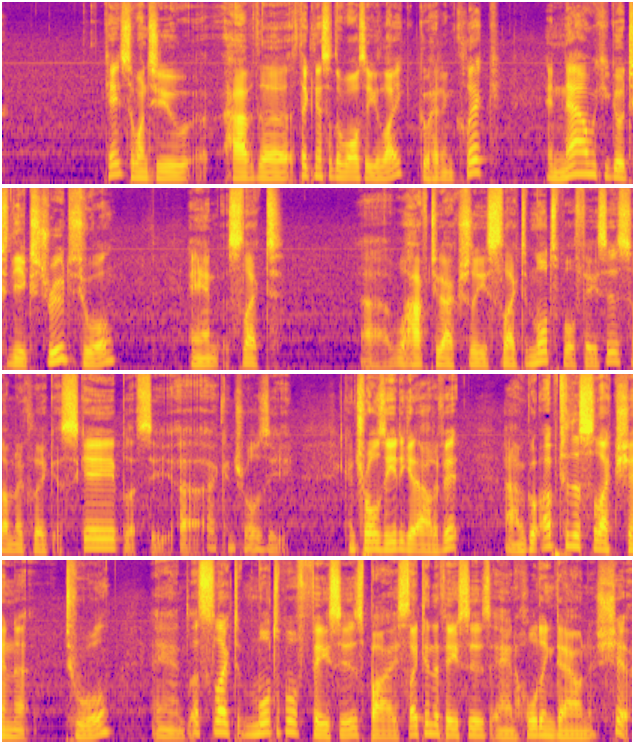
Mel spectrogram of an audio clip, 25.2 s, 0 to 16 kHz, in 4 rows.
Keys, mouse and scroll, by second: 0.8 click, 7.0 click, 8.6 click, 10.9 Escape, 12.6 Escape, 13.1 Escape, 14.9 super+z, 18.2 click, 20.4 click, 21.4 shift+click, 22.8 shift+click, 24.4 shift+click.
